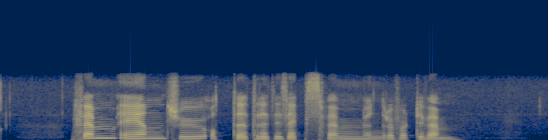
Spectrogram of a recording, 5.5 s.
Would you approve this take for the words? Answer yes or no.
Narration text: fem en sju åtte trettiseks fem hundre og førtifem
yes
